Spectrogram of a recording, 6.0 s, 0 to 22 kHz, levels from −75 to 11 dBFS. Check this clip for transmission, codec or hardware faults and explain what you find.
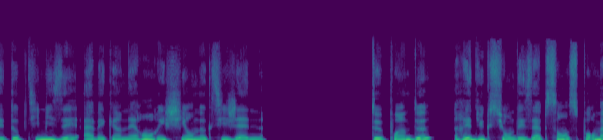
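I found no faults anywhere in this clip.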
